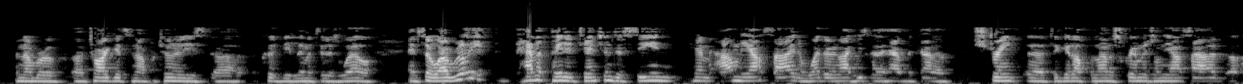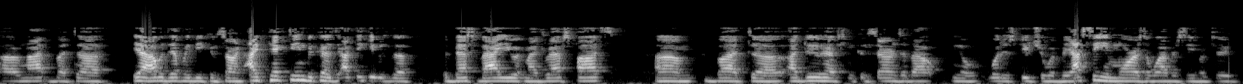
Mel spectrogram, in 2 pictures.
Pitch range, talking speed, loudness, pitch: 140-160 Hz, 240 wpm, -17 LUFS, 150 Hz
